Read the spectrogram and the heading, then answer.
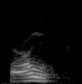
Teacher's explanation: Two throat letters are there. Yes. أعو. One is Hamza. One is عين.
